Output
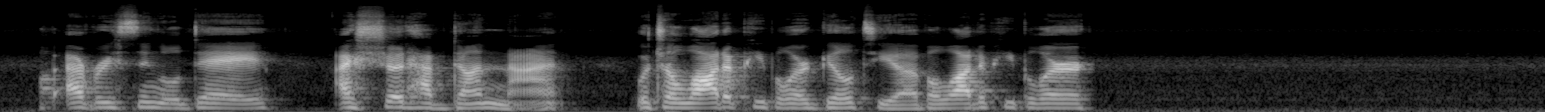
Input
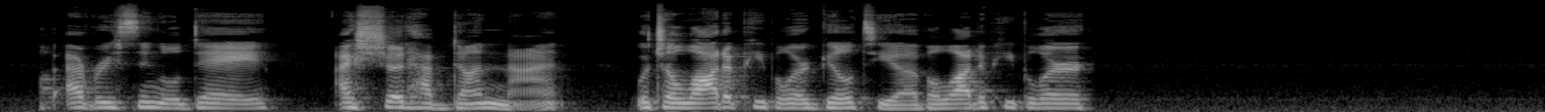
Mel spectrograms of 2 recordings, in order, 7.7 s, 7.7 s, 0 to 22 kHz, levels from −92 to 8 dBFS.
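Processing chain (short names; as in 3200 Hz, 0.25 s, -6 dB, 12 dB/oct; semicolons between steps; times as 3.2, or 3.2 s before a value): EQ curve 100 Hz 0 dB, 210 Hz -9 dB, 490 Hz -1 dB, 710 Hz +6 dB, 2300 Hz +15 dB, 4300 Hz -25 dB, 7200 Hz +6 dB, 15000 Hz -17 dB; gain +4.5 dB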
